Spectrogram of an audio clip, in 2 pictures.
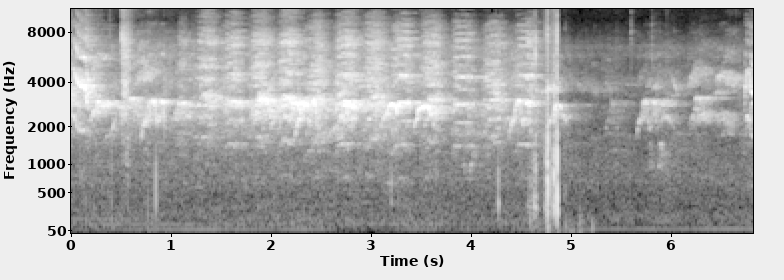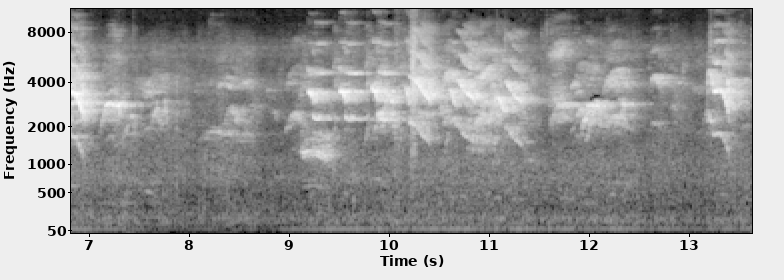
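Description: Birds chirping and calling, parrots among them: a dense, continuous chatter, then a sharp knock about five seconds in, after which the calls are sparser, short and harsh.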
